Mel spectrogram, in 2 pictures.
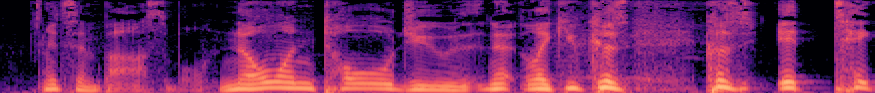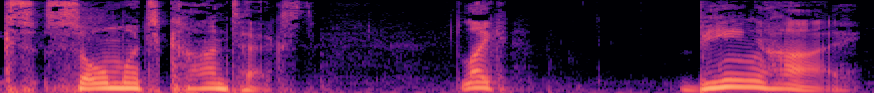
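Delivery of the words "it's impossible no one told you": ordinary talk, nothing marked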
